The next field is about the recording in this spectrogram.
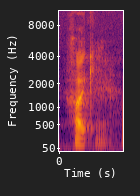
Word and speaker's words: Joaquin: Is that how you say it? Joaquin? – Joaquin. Well, because it's Spanish, right? – Oh, sorry.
